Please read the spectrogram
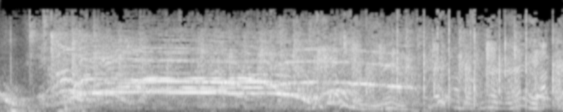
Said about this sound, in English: I'm gonna clap for that song too. I'm gonna clap for that as well.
